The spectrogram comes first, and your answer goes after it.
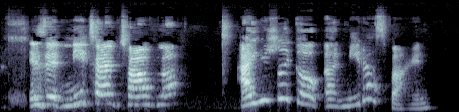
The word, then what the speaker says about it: Chawla: Yeah, so it's pronounced Chawla. The W is kind of like a V. Chawla. Yeah, I know nobody knows that, so it's It's the Indian thing. The V and the W is switched.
